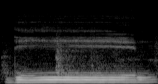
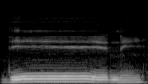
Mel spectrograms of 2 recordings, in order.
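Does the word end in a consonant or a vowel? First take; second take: consonant; vowel. First: The word ends on a consonant. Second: The word ends with a short vowel.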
